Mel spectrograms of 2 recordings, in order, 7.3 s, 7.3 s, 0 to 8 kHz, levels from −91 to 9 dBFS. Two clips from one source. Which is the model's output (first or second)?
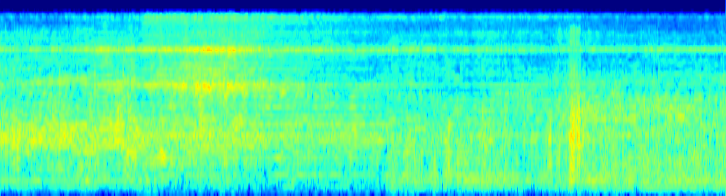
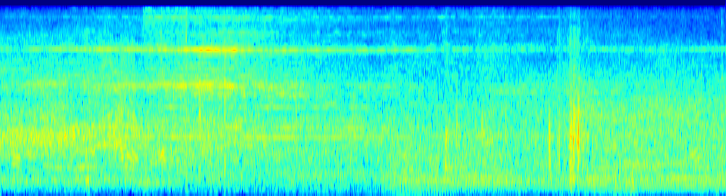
first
